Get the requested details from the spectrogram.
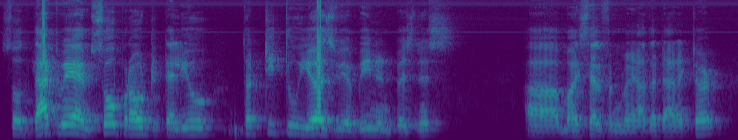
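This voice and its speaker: In a plain, everyday voice, a man talks at a moderate pace with a fairly high pitch and ordinary pitch variation. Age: 60s. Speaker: business owner, guest speaker. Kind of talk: conference talk.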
